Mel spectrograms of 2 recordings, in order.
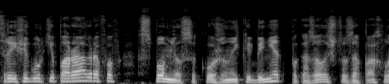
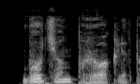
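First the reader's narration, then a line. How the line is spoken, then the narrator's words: Hoarse rasp. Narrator (Russian): прохрипел я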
